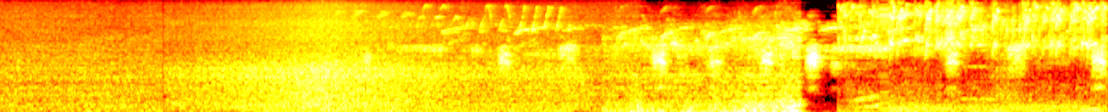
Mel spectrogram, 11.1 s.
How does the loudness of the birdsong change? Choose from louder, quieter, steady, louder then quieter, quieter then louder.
louder.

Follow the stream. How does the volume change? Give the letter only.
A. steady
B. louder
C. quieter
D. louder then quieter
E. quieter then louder
D.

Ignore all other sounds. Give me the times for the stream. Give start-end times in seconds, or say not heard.
0.0-6.5.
